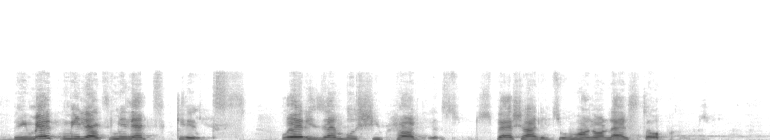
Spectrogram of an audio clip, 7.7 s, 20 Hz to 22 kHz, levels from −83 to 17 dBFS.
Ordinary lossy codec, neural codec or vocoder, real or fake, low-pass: AAC, 64 kbps; codec, 24 kHz, 1.5 kbps, HILCodec; fake; 10.8 kHz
